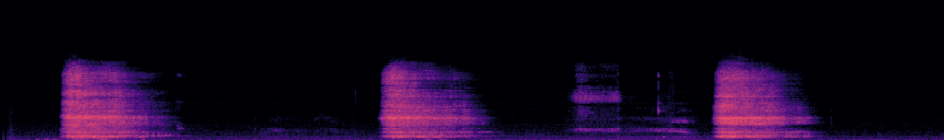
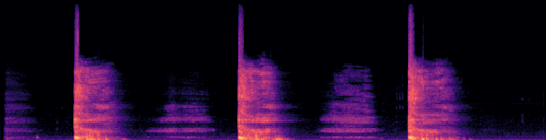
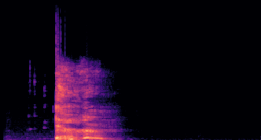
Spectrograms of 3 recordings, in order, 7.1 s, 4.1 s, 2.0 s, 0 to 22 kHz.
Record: {"exhalation_length": "7.1 s", "exhalation_amplitude": 7240, "exhalation_signal_mean_std_ratio": 0.42, "three_cough_length": "4.1 s", "three_cough_amplitude": 32768, "three_cough_signal_mean_std_ratio": 0.3, "cough_length": "2.0 s", "cough_amplitude": 32768, "cough_signal_mean_std_ratio": 0.31, "survey_phase": "beta (2021-08-13 to 2022-03-07)", "age": "18-44", "gender": "Female", "wearing_mask": "No", "symptom_cough_any": true, "symptom_sore_throat": true, "symptom_abdominal_pain": true, "symptom_fatigue": true, "symptom_headache": true, "symptom_change_to_sense_of_smell_or_taste": true, "symptom_other": true, "smoker_status": "Never smoked", "respiratory_condition_asthma": false, "respiratory_condition_other": false, "recruitment_source": "Test and Trace", "submission_delay": "1 day", "covid_test_result": "Positive", "covid_test_method": "RT-qPCR", "covid_ct_value": 25.9, "covid_ct_gene": "N gene"}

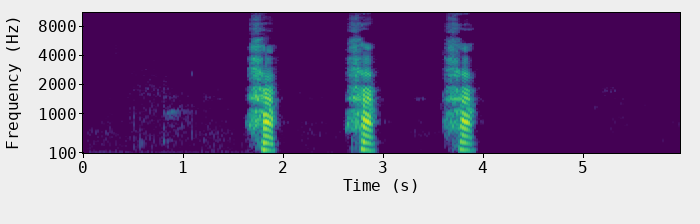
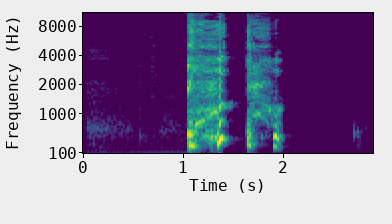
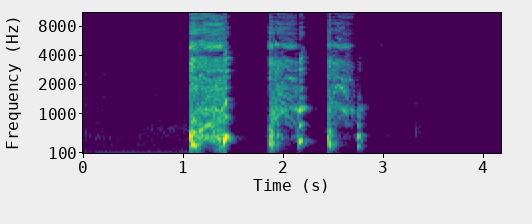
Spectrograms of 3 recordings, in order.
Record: {"exhalation_length": "6.0 s", "exhalation_amplitude": 32583, "exhalation_signal_mean_std_ratio": 0.23, "cough_length": "2.9 s", "cough_amplitude": 32768, "cough_signal_mean_std_ratio": 0.31, "three_cough_length": "4.2 s", "three_cough_amplitude": 32768, "three_cough_signal_mean_std_ratio": 0.28, "survey_phase": "beta (2021-08-13 to 2022-03-07)", "age": "18-44", "gender": "Female", "wearing_mask": "No", "symptom_cough_any": true, "symptom_runny_or_blocked_nose": true, "symptom_sore_throat": true, "symptom_fatigue": true, "symptom_headache": true, "symptom_change_to_sense_of_smell_or_taste": true, "symptom_onset": "2 days", "smoker_status": "Current smoker (e-cigarettes or vapes only)", "respiratory_condition_asthma": false, "respiratory_condition_other": false, "recruitment_source": "Test and Trace", "submission_delay": "2 days", "covid_test_result": "Positive", "covid_test_method": "RT-qPCR", "covid_ct_value": 12.2, "covid_ct_gene": "ORF1ab gene", "covid_ct_mean": 12.7, "covid_viral_load": "66000000 copies/ml", "covid_viral_load_category": "High viral load (>1M copies/ml)"}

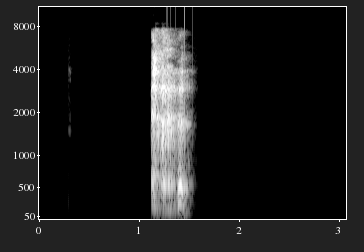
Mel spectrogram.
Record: {"cough_length": "3.1 s", "cough_amplitude": 32768, "cough_signal_mean_std_ratio": 0.25, "survey_phase": "beta (2021-08-13 to 2022-03-07)", "age": "45-64", "gender": "Female", "wearing_mask": "No", "symptom_cough_any": true, "symptom_runny_or_blocked_nose": true, "symptom_shortness_of_breath": true, "symptom_diarrhoea": true, "symptom_headache": true, "symptom_onset": "3 days", "smoker_status": "Current smoker (1 to 10 cigarettes per day)", "respiratory_condition_asthma": false, "respiratory_condition_other": false, "recruitment_source": "Test and Trace", "submission_delay": "2 days", "covid_test_result": "Positive", "covid_test_method": "RT-qPCR"}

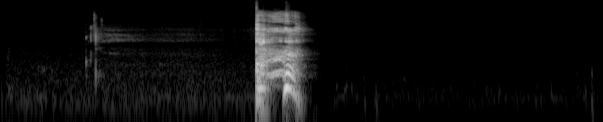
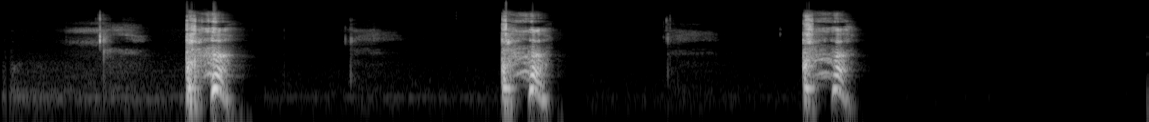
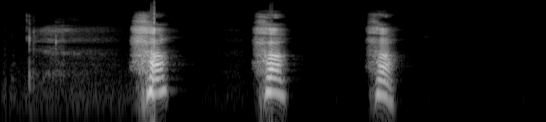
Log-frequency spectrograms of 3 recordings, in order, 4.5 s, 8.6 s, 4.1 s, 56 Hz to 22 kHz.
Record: {"cough_length": "4.5 s", "cough_amplitude": 32768, "cough_signal_mean_std_ratio": 0.19, "three_cough_length": "8.6 s", "three_cough_amplitude": 32767, "three_cough_signal_mean_std_ratio": 0.23, "exhalation_length": "4.1 s", "exhalation_amplitude": 32768, "exhalation_signal_mean_std_ratio": 0.26, "survey_phase": "beta (2021-08-13 to 2022-03-07)", "age": "45-64", "gender": "Female", "wearing_mask": "No", "symptom_cough_any": true, "symptom_runny_or_blocked_nose": true, "symptom_onset": "2 days", "smoker_status": "Never smoked", "respiratory_condition_asthma": false, "respiratory_condition_other": false, "recruitment_source": "Test and Trace", "submission_delay": "1 day", "covid_test_result": "Positive", "covid_test_method": "ePCR"}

